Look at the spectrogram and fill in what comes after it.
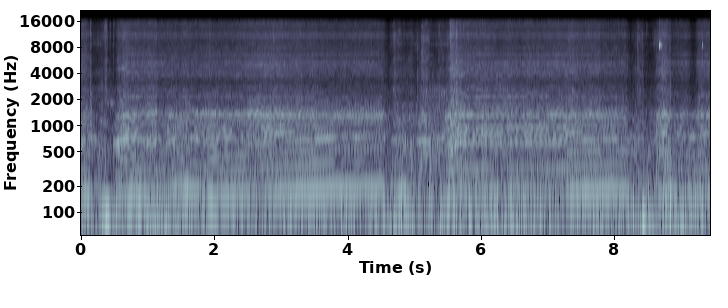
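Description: Fiat Punto engine heard from inside the cabin, running hard at high, steady revs under driving, its note held for seconds at a time and briefly breaking or dipping about half a second in, around five seconds in and near the end.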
